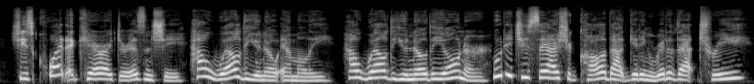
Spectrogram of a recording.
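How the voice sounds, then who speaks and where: A woman playing a curious, polite young female detective in a video game, asking questions in a clear, inquisitive manner. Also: fairly high pitch, dry recording, studio quality, close to an everyday voice. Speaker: game protagonist. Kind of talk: scripted video game dialogue.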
